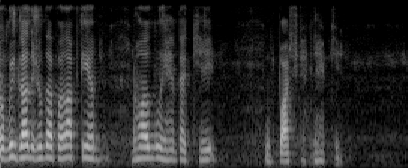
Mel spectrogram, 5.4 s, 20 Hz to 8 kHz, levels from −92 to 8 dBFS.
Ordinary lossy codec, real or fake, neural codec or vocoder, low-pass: none; fake; autoencoder, 22.05 kHz, a latent of 192 numbers a frame, VITS, trained on one speaker; 7.2 kHz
